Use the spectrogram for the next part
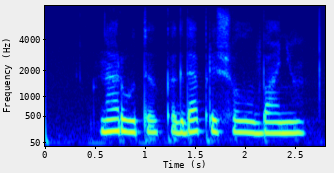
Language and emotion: Russian, neutral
